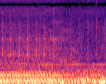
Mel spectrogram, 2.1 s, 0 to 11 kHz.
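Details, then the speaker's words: 2002 Porsche 911 996 Targa, M96 flat-six, misfire returned shortly after driving despite new coil packs: rough uneven running with a dull metallic knocking from the bottom of the engine when misfiring; owner feared bore scoring or D-chunking. "i got a couple hundred yards down the road and the misfire was back almost immediately worst of all i was now getting a really unpleasant metallic knocking sound from the bottom of the engine when it was misfiring"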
